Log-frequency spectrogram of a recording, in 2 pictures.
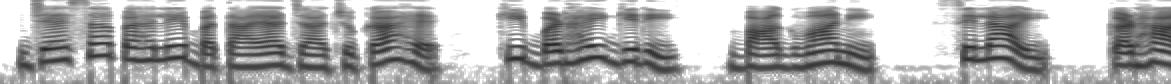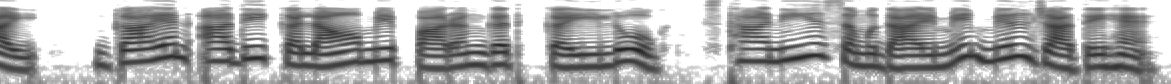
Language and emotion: Hindi, neutral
